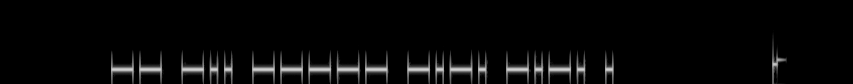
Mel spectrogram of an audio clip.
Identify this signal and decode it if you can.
Morse code, heard as a keyed tone, about 17 wpm, 700 Hz. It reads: MD0CCE
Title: Call Signs - 17wpm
